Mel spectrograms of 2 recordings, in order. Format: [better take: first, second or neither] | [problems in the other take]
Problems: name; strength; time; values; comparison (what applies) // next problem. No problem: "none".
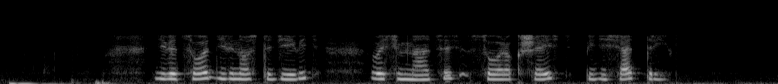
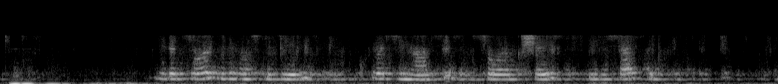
first | noise reduction (neural separator model SepFormer DNS4)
